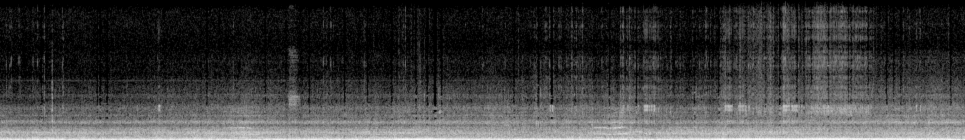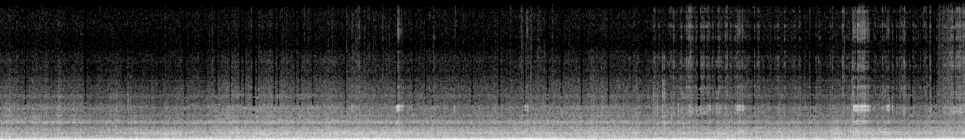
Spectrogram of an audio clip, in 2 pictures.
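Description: Car engine droning inside the cabin under hard track driving. Its note climbs slowly under throttle and drops sharply a couple of times, at shifts or lifts, over steady tyre and road rumble.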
